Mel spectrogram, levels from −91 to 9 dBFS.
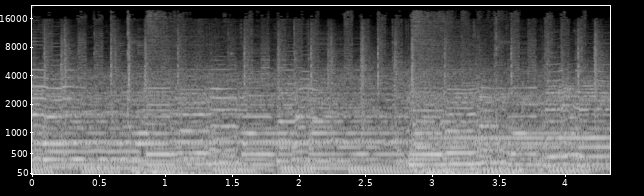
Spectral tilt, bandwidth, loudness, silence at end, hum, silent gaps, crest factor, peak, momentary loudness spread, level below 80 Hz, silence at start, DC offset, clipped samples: -6 dB/octave; 20 kHz; -14 LUFS; 0 s; none; none; 10 dB; -2 dBFS; 3 LU; -24 dBFS; 0 s; under 0.1%; under 0.1%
